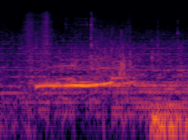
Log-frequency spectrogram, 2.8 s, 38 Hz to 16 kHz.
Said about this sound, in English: a Native Alaskan fisherman is talking to an 11-year-old boy and telling him to put his ear up to the ice and listen to these whales. Kneel down right there. What? Kneel down right there. Come on. Okay. Put your ear around the ice. Come on, listen.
